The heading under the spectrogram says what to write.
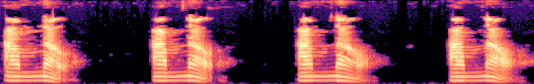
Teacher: Ap berakhiran dengan piup, setelah itu diikuti kata nal yang diawali dengan nieun, maka piupnya kita rubah menjadi suara mieum.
